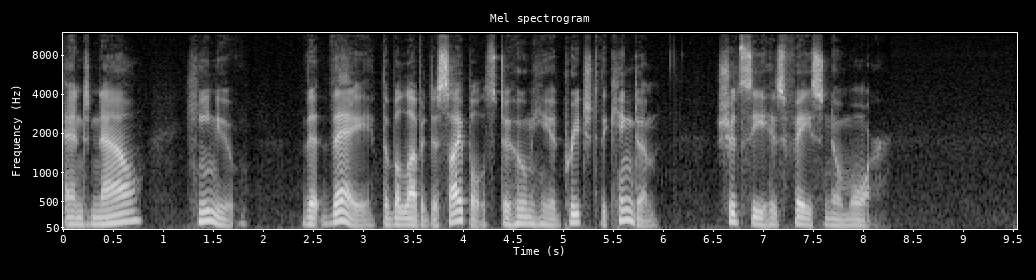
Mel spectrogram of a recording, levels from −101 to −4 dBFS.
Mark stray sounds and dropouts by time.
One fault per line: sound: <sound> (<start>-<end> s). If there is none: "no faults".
no faults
